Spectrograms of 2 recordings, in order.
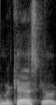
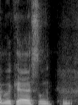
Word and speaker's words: McCaslin: It's similar to what you were just looking at, but it's the McCaskill guy, or excuse me, not McCaskill. What's his name? I keep pronouncing it wrong. Yeah, McCaslin. That's the one.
